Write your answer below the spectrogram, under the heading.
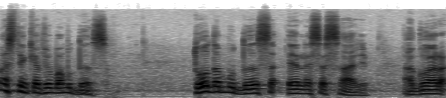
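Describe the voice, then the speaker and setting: Vocal fry runs through this man's fairly high voice as his pitch swings very widely. He keeps a moderate pace. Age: 60s. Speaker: political candidate. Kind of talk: interview. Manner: halting.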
